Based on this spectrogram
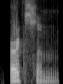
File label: "irksome", American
